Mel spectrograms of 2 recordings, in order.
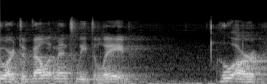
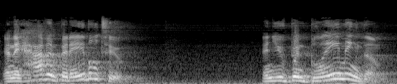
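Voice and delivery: louder and higher, pressing each point hard; harsh rebuke; 5 semitones higher, 5 dB louder than usual. Retold or imitated. Psychologist confronting parents, loud and pressing. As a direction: lay it on the parents firmly. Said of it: "I don't say it that harshly".

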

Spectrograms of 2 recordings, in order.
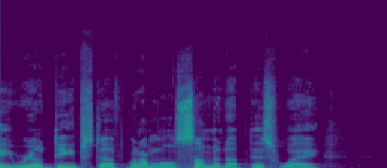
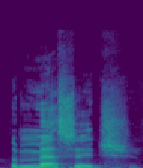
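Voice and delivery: ordinary talk, nothing marked

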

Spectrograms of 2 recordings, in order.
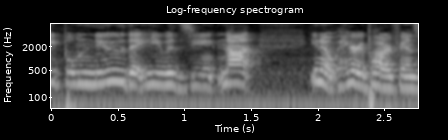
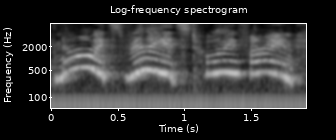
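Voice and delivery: much higher, sweet, breezy reassurance; lightly voiced Summer Glau; 12 semitones higher than usual. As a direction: brush off the apology kindly. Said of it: "And she's like".

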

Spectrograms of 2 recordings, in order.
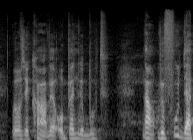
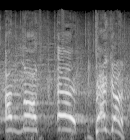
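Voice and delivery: high, loud and slowed right down; slow, drawn-out shout; 19 dB louder, slower than usual. Acted. Pastor repeating to the church he is no beggar, slow and shouted. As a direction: stretch every word out as you shout.

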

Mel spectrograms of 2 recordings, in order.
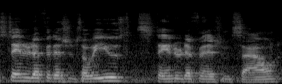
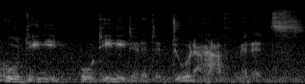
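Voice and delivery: low, soft put-on villain voice, far below his own; 9 semitones lower, 12 dB quieter than usual. To friends, quoting the genie's taunt in a deep villain voice. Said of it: "was like".

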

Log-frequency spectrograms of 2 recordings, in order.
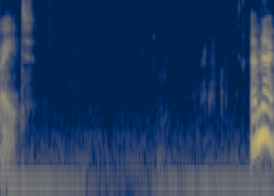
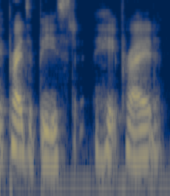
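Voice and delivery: ordinary delivery

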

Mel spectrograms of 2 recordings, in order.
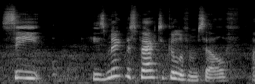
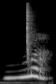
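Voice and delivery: kiss noise; 8 semitones higher than usual. Retold or imitated. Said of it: "And kisses him".

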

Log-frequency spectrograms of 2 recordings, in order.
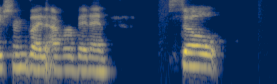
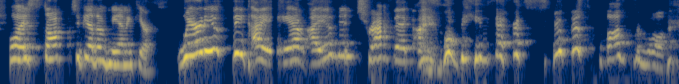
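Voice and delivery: higher, mock sarcastic reply; 9 semitones higher than usual. To Mark's assistant, a high sarcastic answer. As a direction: snark back at the caller. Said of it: "I was like".

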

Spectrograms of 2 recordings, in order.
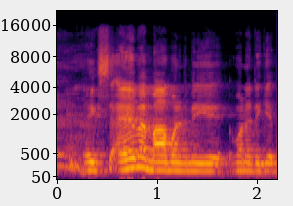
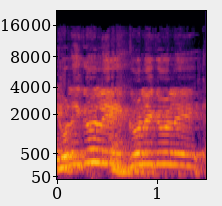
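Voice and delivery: high gibberish chant; Simlish gibberish; 9 semitones higher, 4 dB louder than usual. Pretend. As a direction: babble like a Sim. Echoing the gibberish.

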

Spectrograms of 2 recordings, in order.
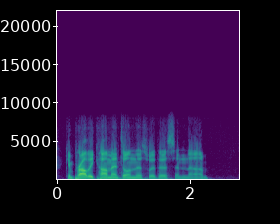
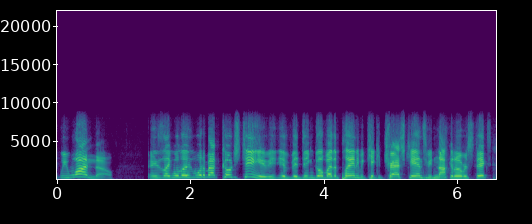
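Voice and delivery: higher, louder mock player protest; whiny player retort; 8 semitones higher, 3 dB louder than usual. Player arguing back at the coach, high mock whine. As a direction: squeak out a defensive teen comeback.

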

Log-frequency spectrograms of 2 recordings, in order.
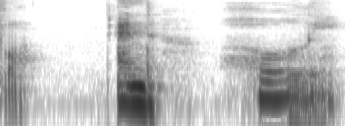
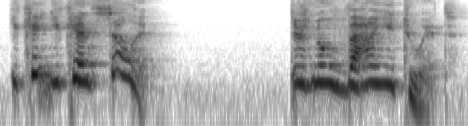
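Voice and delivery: scornful; 10 semitones higher than usual. Real, not acted. Mocking worthless signature.

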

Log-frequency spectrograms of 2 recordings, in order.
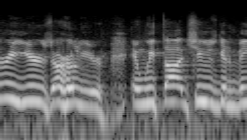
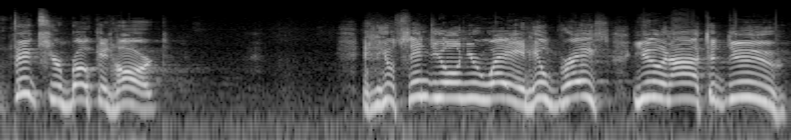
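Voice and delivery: raised, emphatic sermon delivery; preaching; 4 semitones higher, 4 dB louder than usual. Real, not acted. Pastor urging congregation to break toward God, emphatic preaching.

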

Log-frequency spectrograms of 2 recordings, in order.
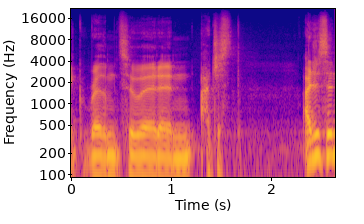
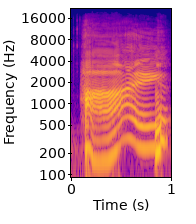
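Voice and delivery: super high, drawn-out squeaky hi; high pitched hi; 13 semitones higher than usual. Pretend. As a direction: sing out a very high hi. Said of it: "Was that one high enough for you".

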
